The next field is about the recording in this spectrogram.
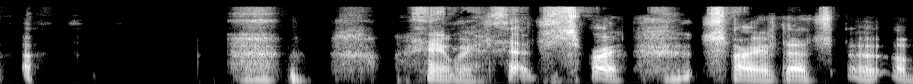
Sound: laugh

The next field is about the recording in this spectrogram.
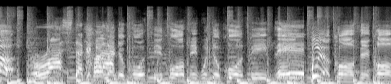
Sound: yelling and singing

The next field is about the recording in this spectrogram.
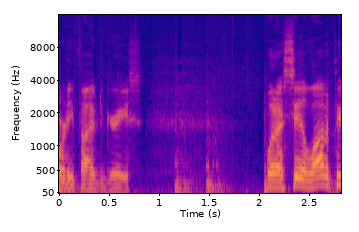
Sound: hammer banging

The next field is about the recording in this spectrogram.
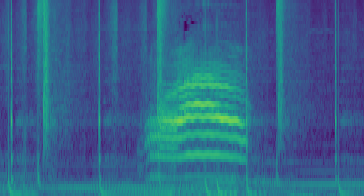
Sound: meow!

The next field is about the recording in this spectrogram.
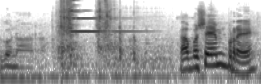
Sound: cash register sound effect

